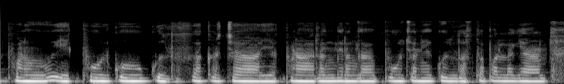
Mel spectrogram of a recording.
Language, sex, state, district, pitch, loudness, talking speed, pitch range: Hindi, male, Uttarakhand, Uttarkashi, 145 Hz, -12 LUFS, 180 wpm, 145-155 Hz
